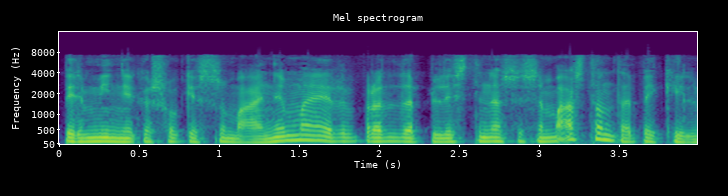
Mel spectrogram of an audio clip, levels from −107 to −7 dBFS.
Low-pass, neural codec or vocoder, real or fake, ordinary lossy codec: 7.2 kHz; codec, 16 kHz, 4.8 kbps, FACodec; fake; AAC, 48 kbps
